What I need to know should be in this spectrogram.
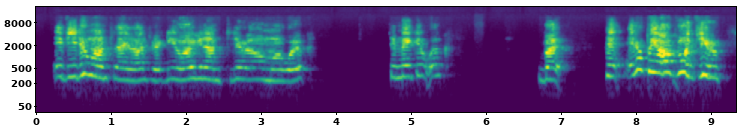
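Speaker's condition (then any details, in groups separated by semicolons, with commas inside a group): Spastic cerebral palsy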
